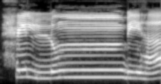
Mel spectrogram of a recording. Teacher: यहाँ पर खड़ी ज़बर है, खड़ी ज़बर को एक अलिफ की मिकदार के बराबर खींच के पढ़ते हैं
